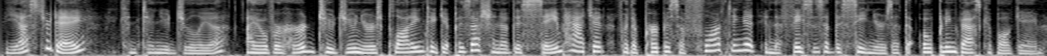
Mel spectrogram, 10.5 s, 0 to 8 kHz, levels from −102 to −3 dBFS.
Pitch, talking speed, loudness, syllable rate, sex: 210 Hz, 185 wpm, -18 LUFS, 5.5 syllables/s, female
